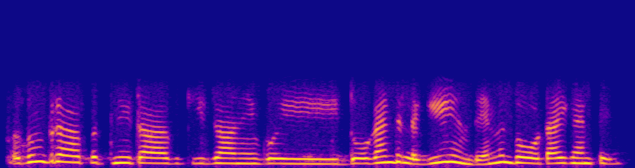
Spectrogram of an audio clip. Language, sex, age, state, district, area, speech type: Dogri, female, 30-45, Jammu and Kashmir, Udhampur, urban, conversation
